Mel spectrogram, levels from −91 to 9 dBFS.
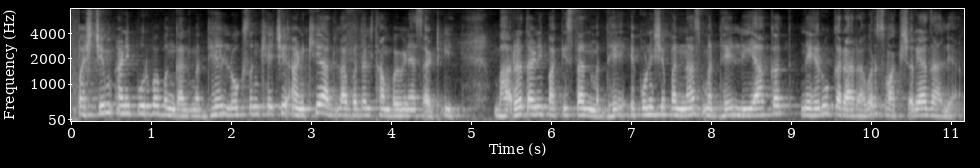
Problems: constant background noise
